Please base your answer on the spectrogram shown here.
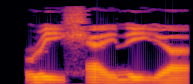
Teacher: stress on the second syllable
